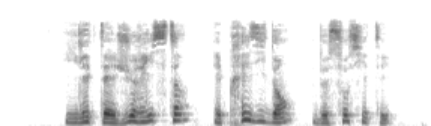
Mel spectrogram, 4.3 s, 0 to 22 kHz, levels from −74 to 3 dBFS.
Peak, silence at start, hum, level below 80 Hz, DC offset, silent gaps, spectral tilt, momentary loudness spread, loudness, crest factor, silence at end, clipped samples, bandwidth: -8 dBFS; 0.65 s; none; -64 dBFS; under 0.1%; none; -4 dB/octave; 14 LU; -26 LUFS; 20 dB; 0.45 s; under 0.1%; 11.5 kHz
